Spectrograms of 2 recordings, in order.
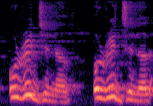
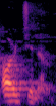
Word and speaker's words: original: সঠিক উচ্চারণ original and not original.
